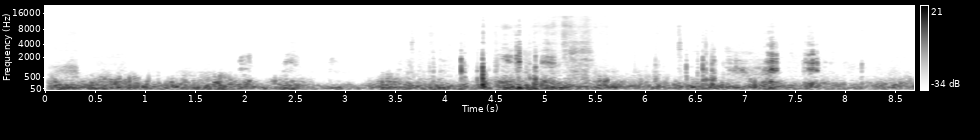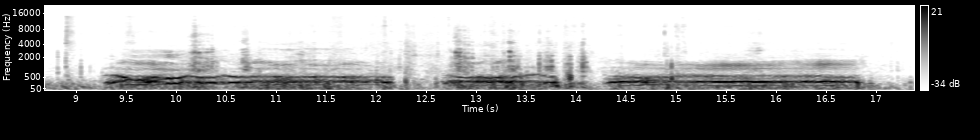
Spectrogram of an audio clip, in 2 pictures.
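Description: A yak gives deep, drawn-out grunting calls in bursts of several seconds, after a stretch of rough background noise.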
